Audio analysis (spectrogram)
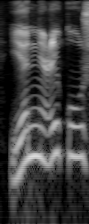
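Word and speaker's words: ينعق: এখানে ইয়ানঈকু শব্দে নুন সাকিন পরে আইন এসেছে, এটাকে ইজহার বা স্পষ্ট করে পড়তে হবে, অর্থাৎ নুনের গুন্নাটা স্বাভাবিক গুন্না রেখে স্পষ্ট করে আমাদেরকে উচ্চারণ করতে হবে, ইয়ানঈকু ইয়ানঈকু।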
